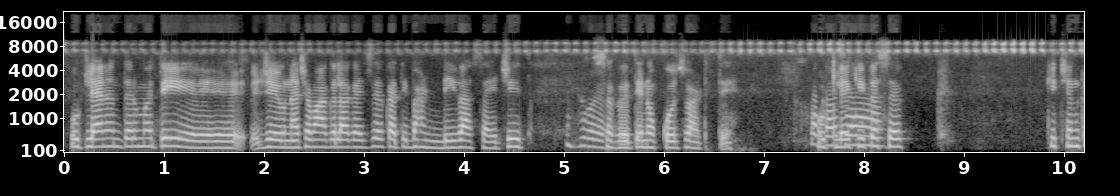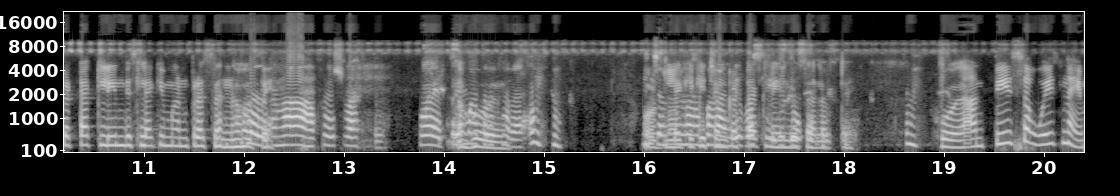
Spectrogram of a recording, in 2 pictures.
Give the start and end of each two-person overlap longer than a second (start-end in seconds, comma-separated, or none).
16.6-18.1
